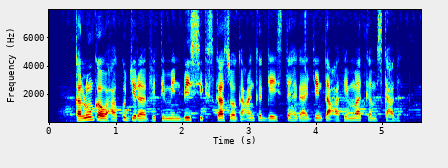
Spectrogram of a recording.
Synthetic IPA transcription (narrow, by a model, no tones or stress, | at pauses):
kʰɐluːŋkʰɐwɑħɑːkʰʊt͡ʃɪɾɐfit̪ʰɐmiːnbiːsɪkskʰaːsɔːɡɑʕɑŋkʰɐɡɛjst̪ʰɛɦɐɣaːt͡ʃɪnt̪ʰɐʕɑːfɪmaːd̪kʰɐmɐskʰɑħd̪ɐ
